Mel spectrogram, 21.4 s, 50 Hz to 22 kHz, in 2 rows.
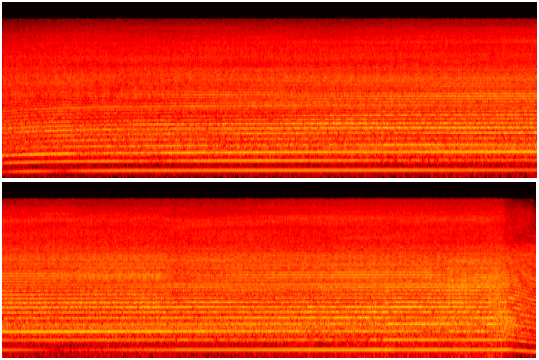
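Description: Electric sander fitted with 60-grit paper running steadily while it is passed slowly over a rough board, a steady motor whine with sanding hiss. It is switched off near the end and its pitch starts to fall as it winds down.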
